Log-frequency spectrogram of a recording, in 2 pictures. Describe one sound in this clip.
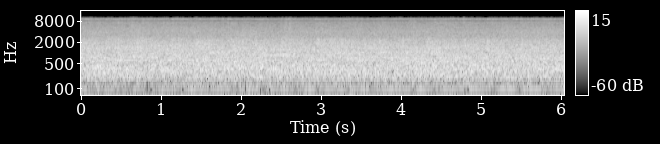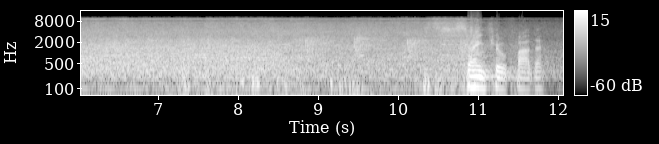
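A large crowd makes loud noise together in a big echoing hall.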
